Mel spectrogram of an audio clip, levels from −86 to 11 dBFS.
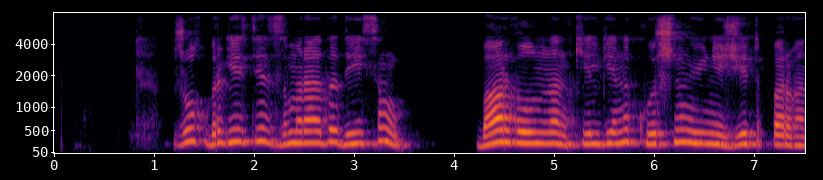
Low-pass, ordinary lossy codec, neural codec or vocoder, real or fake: none; none; codec, 16 kHz, 4 kbps, FunCodec, trained on Chinese and English, 50 frames a second; fake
